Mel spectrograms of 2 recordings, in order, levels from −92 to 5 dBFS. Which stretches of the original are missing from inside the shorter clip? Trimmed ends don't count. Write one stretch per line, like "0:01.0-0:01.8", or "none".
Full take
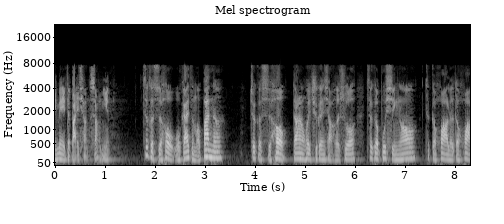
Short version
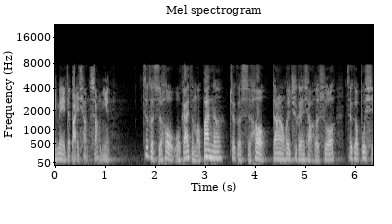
0:03.5-0:03.9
